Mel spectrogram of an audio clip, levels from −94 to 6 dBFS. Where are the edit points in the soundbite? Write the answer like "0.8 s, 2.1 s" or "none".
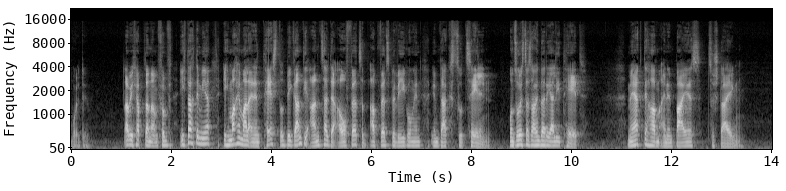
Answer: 2.0 s, 8.6 s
